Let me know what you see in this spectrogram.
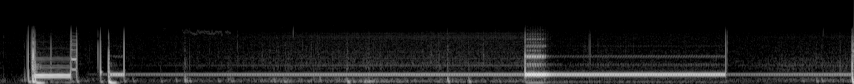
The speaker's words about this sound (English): And here's what you got if you picked up the phone and dialed 1. Notice this is a different recording than the one we heard before.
